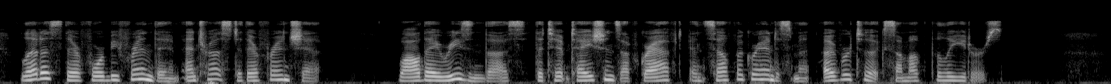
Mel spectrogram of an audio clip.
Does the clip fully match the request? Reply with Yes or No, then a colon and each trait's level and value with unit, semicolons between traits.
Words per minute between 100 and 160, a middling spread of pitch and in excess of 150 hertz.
Yes: average, 140 wpm; average, 3.8 semitones; medium, 185 Hz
